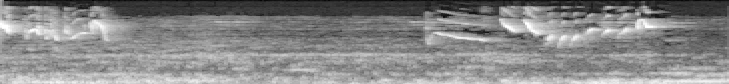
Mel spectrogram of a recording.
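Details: Kept Yellow-fronted canary, an African Mozambique finch used as a tutor bird, opens with a quick high twitter. After a silent gap come sharp whistled slurs and a cluster of bright chirps, with a low hum beneath.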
